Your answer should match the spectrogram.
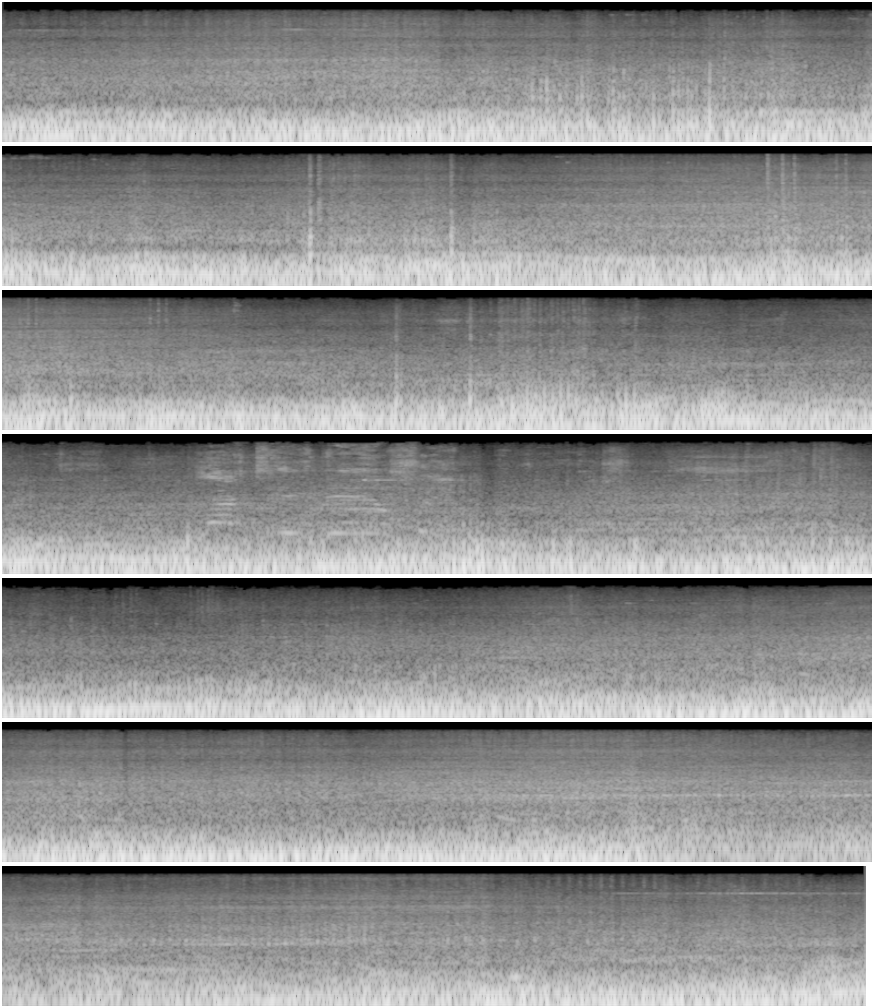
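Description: A slow convoy of motorcycles and cars passing at walking pace, their engines running in a steady, dense low rumble, with crowd voices mixed in. The level dips briefly a little before the end.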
